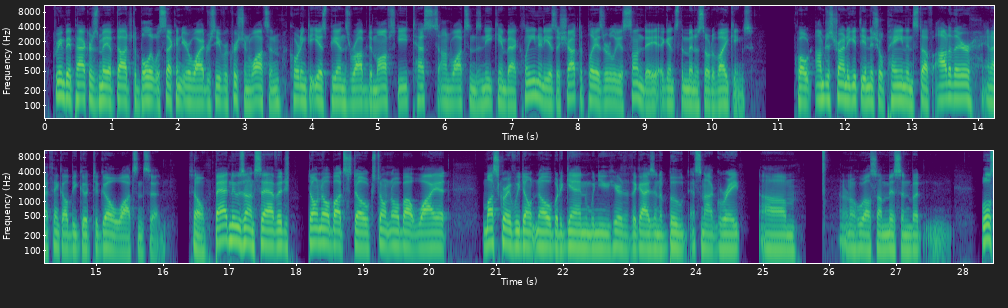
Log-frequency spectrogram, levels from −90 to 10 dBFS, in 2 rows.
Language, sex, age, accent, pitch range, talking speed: English, male, 40-59, American, 110-130 Hz, 220 wpm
